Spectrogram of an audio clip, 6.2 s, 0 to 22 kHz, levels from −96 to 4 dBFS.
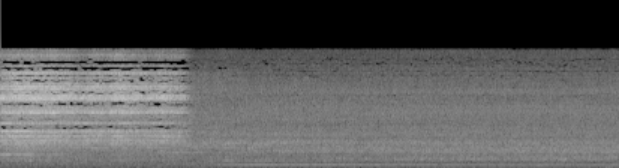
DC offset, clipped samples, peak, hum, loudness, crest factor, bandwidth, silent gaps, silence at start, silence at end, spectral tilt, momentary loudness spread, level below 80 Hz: under 0.1%; under 0.1%; -2 dBFS; none; -16 LUFS; 20 dB; 16 kHz; none; 0 s; 0 s; 3.5 dB/octave; 17 LU; -72 dBFS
